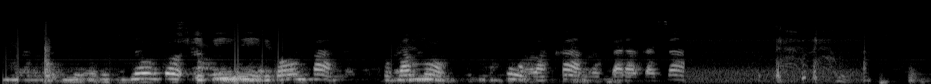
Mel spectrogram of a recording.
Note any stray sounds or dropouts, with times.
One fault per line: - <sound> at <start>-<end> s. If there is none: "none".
- cough at 7.6-8.5 s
